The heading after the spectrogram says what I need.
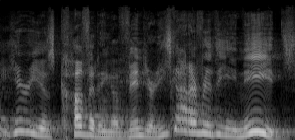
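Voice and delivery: ordinary talk, nothing marked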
